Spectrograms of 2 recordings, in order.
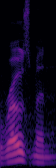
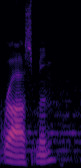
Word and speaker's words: Roseman: got a correction here it's Zach Roseman like the flower Roseman not Rosman so thank you for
